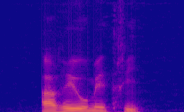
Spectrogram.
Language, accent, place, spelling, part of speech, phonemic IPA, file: French, France, Lyon, aréométrie, noun, /a.ʁe.ɔ.me.tʁi/, LL-Q150 (fra)-aréométrie.wav
- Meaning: areometry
